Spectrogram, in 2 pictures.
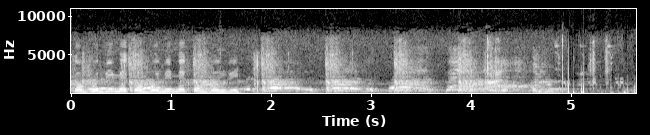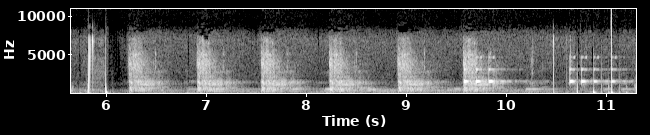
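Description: A gun fires repeated shots at a steady pace.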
